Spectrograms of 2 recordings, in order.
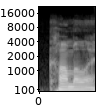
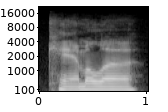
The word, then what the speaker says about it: Kamala: similar to the republicans now mispronouncing kamala harris's name on purpose they're calling her camella camella they're doing it all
